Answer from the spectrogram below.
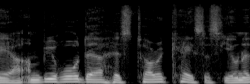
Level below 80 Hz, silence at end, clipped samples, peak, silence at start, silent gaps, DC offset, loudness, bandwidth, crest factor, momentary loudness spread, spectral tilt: -46 dBFS; 0 s; under 0.1%; -10 dBFS; 0 s; none; under 0.1%; -26 LUFS; 17.5 kHz; 14 dB; 5 LU; -6.5 dB/octave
